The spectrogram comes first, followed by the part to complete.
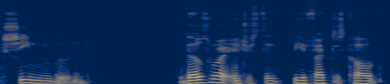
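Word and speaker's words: shinbun: another example of this word for newspaper Shin Boon which sounds more like Shimon for those who are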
